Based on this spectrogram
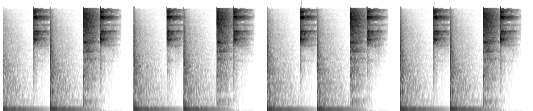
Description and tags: Rhythm loop made with Music Mania.
beat, drums, loop, music, rhythm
